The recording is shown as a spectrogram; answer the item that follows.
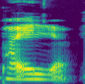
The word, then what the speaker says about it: paella: You mentioned, I'm not sure if we mentioned paella.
